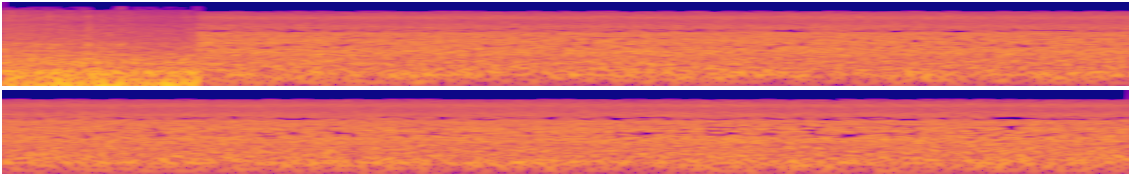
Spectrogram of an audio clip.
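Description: Floodwater roars as it pours down a rocky slope.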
